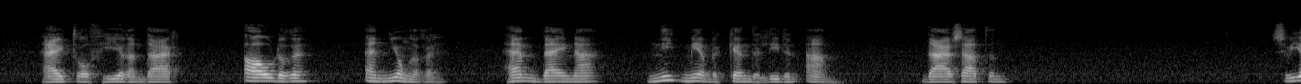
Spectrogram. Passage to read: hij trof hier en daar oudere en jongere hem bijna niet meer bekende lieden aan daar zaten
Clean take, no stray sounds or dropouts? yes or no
yes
